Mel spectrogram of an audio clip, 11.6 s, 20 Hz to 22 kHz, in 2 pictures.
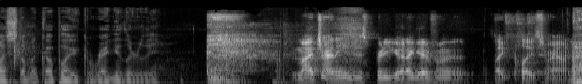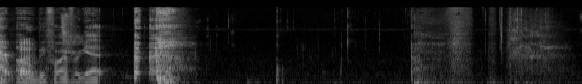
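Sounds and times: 
speech: 0.0 - 2.2, 2.8 - 7.5
person coughing: 2.0 - 2.8, 7.2 - 7.9
throat clearing: 2.0 - 2.8, 7.2 - 7.9.

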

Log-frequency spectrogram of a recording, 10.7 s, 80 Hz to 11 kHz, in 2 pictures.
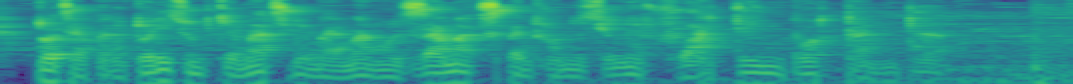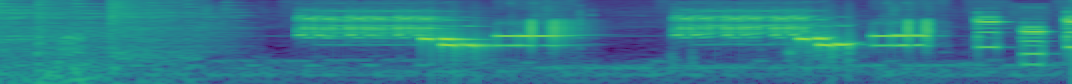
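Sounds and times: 
speech: 0.2 - 6.0
electronic incoming-call ring with warbling tones: 6.8 - 10.7.

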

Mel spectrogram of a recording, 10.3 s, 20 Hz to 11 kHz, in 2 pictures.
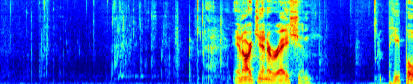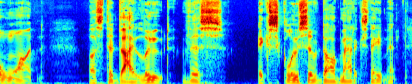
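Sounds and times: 
small wet slurps: 0.0 - 2.9
person sipping water: 0.0 - 3.0
speech: 2.9 - 4.0, 4.9 - 10.3.

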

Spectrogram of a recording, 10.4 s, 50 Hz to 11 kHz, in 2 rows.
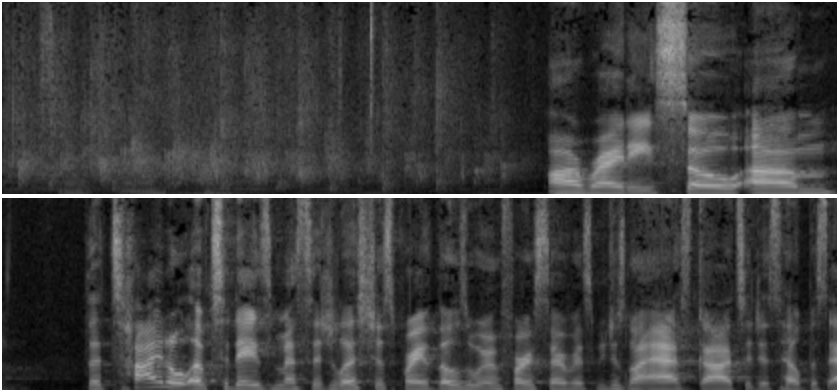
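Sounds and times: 
congregation applauding: 0.0 - 3.4
speech: 3.4 - 10.4.

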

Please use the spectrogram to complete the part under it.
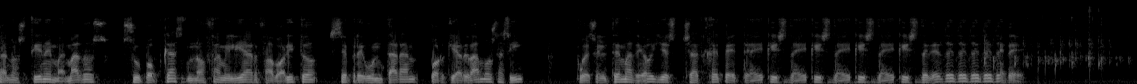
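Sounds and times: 
speech: 0.0 - 10.6
typing on a computer keyboard: 9.8 - 11.3.

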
